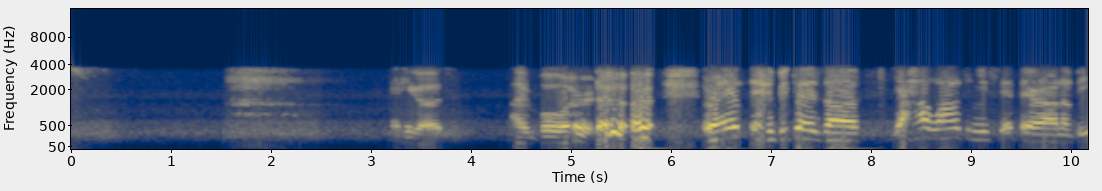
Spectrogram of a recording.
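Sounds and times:
voice imitating a man breathing deeply: 0:01.6 - 0:02.6, 0:05.9 - 0:06.3
speech: 0:03.2 - 0:10.1.

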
